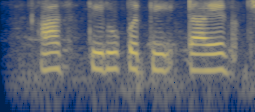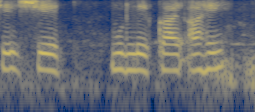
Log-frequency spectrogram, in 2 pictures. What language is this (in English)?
Marathi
